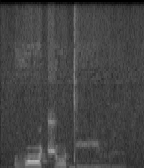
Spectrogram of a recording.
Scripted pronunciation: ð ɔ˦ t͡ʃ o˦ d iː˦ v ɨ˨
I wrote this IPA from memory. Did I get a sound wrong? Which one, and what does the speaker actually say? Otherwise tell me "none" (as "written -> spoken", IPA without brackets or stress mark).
ð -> v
